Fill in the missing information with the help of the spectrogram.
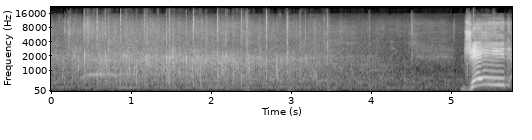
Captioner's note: audience cheering and applauding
